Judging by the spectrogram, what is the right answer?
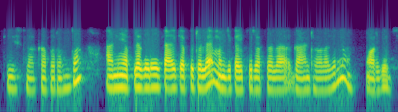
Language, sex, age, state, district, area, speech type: Marathi, male, 30-45, Maharashtra, Amravati, rural, conversation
